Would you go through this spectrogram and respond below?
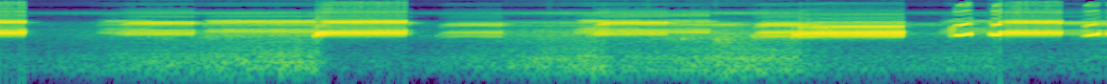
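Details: Several tree frogs singing in Arkansas: long, buzzy pulsed trills, some loud and some softer, overlap and alternate in bursts of one to three seconds, with a few short rising chirps near the end.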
